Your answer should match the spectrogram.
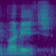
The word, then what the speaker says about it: Boric: tiene raíces de Croacia en croata la c se pronuncia como ch o se pronunciaría en castellano como ch entonces por eso se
